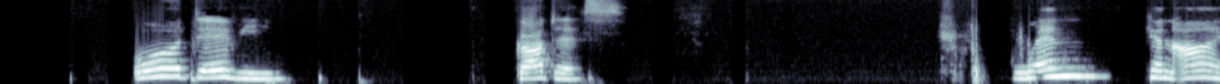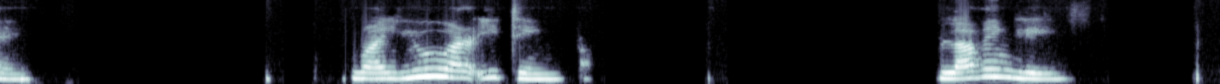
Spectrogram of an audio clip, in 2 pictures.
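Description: A woman sings short phrases up close, with pauses between them, heard through an online call.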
